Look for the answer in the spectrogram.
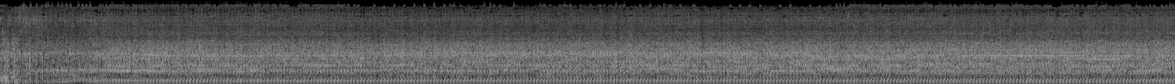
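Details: Brand-new Champion EFI generator that customer reported wouldn't start; fuel smells of diesel or kerosene, suspected poured in then drained. Engine catches within a second, then holds a steady even drone, no misses or surging; runs smoothly.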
